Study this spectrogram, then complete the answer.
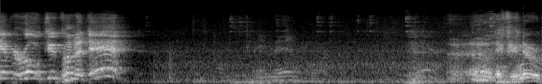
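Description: An elderly man speaks into a microphone over a loudspeaker, with pauses.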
